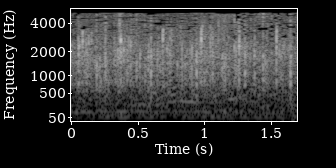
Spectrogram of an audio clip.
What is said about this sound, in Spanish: Un fuerte aplauso para Arona, sí señor.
